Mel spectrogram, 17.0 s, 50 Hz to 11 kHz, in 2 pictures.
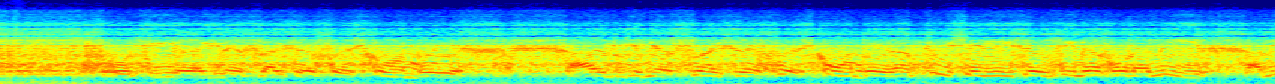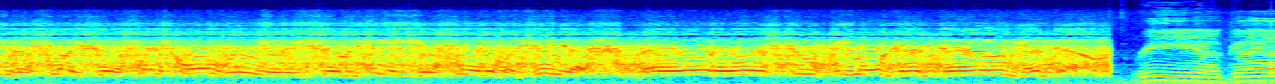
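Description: Long-distance skip transmission from a Virginia station heard through a Cobra 148GTL CB radio's speaker: a man's voice, thin and narrow-band, too garbled for words to be made out, with more than one voice seeming to run at once. It cuts off suddenly at the end when the transmission drops.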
